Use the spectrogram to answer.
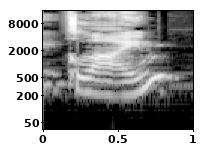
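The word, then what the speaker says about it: climb: क्लाइम, यहां पर भी बी साइलेंट है, हम लोग ब को नहीं पढ़ेंगे, हम इसे पढ़ेंगे क्लाइम, जिसका मतलब है ऊपर चढ़ना।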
